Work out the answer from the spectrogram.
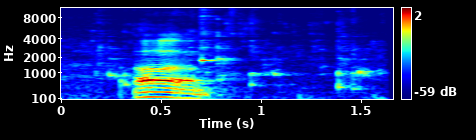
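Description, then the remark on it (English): Home-fermented beer pours from a bottle, a short burst of gurgling with a rising tone, followed by faint dripping and splashing. “I love the pouring sound.”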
